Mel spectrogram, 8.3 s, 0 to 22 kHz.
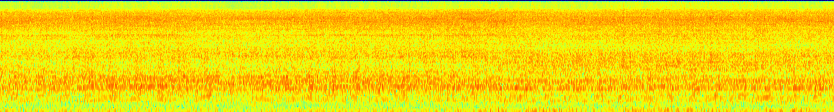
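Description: A Mercedes W126 300SEL engine idles at about 700 rpm after fuel distributor repair, a steady, even rumble with slight vibration that holds close and loud throughout.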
